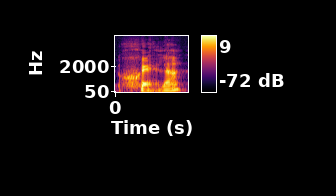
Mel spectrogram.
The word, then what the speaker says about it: stjäla: So hopefully we won't have to use that word, but stjäla. Okay, so STJ there. Anything else? We also can spell it with SK.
